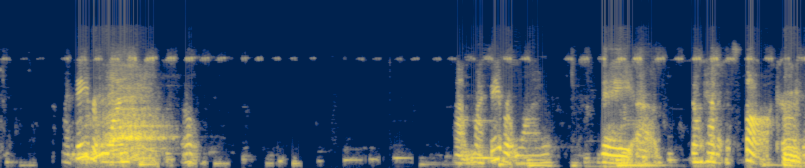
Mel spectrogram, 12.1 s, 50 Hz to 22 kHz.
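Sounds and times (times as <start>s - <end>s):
person talking: 1.0s - 3.0s, 6.8s - 8.2s, 9.0s - 12.0s
crickets chirping: 1.0s - 4.4s, 5.3s - 12.0s.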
